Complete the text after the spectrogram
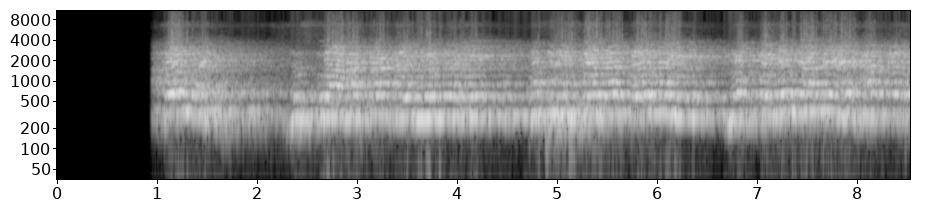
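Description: A man sings into a microphone, heard through loudspeakers.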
